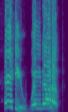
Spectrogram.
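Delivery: high, slow call after her; a brother calling after his sister, loud and high; yelled. Acted. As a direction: shout "wait up" across the lawn. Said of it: "Ethan yelled".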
